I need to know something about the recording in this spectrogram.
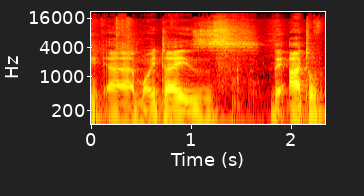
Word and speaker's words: Muay: Muay Thai is different. I'll learn the pronunciation by the time we're done. Think of the former president, Muay. Muay. Yes, just Muay. You just say Muay Thai.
